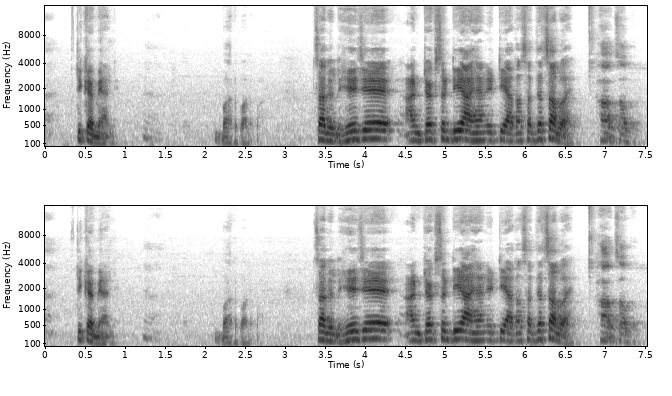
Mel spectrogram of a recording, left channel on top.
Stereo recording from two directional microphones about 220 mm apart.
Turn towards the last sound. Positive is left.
turn(degrees=5)  # may be behind; listen again after turning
